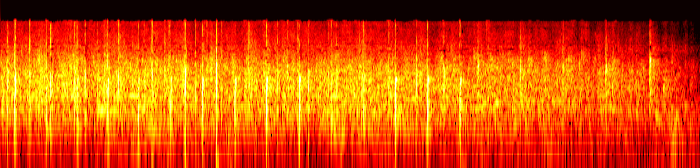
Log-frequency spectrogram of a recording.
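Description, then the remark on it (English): A crowd applauds Congressman Edwards and his family steadily for about seven seconds, many hands clapping in a dense, crackling patter with a few sharper individual claps standing out, slowly tapering off toward the end. “So let's give Congressman Edwards, his family, a round of applause.”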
